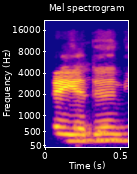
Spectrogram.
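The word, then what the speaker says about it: Théoden: Not quite right in the middle, but maybe like a 70 Buddy, 30 Theoden, okay. Is that how you say his name? – Theoden, yeah.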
